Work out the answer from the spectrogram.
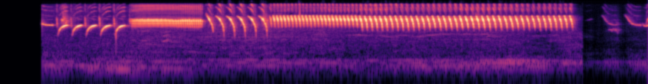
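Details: Canary song used as a lure to get lazy, silent canaries singing: high rolling trills, rapid repeated downward-swept notes and long buzzy rattles that run for several seconds without a break.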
